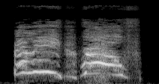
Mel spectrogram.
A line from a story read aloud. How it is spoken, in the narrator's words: Pi screamed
